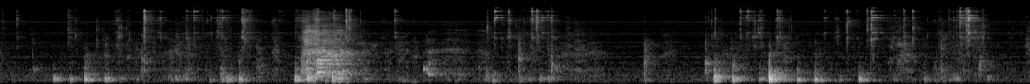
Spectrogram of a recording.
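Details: Abigail, the foster beagle who found a home, gives irregular low grumbling sounds, with a loud rasping burst early on and another cluster of short growly notes later, recorded indoors with rustling between bursts.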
